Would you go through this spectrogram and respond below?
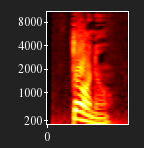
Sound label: dial tone, telephone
